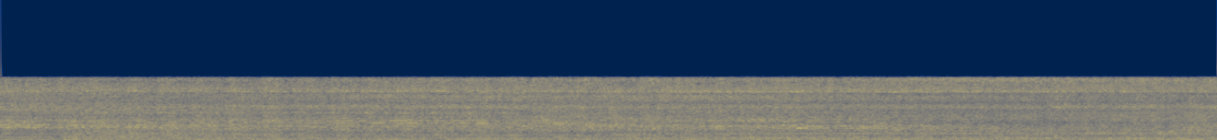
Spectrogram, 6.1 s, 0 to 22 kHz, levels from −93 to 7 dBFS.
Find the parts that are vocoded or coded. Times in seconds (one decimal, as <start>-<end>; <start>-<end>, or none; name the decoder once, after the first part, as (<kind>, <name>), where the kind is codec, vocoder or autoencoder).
2.7-3.3 (codec, HILCodec); 5.2-6.1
